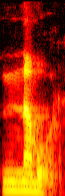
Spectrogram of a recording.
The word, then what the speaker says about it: Namor: Latino a Latino character his name is Namor with a rolled R and everything yeah they did a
